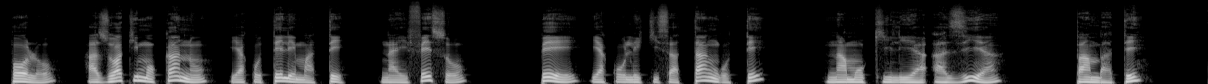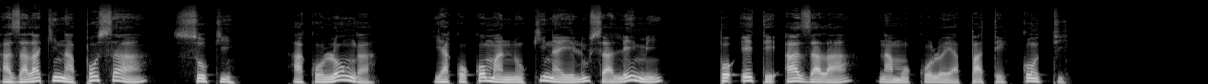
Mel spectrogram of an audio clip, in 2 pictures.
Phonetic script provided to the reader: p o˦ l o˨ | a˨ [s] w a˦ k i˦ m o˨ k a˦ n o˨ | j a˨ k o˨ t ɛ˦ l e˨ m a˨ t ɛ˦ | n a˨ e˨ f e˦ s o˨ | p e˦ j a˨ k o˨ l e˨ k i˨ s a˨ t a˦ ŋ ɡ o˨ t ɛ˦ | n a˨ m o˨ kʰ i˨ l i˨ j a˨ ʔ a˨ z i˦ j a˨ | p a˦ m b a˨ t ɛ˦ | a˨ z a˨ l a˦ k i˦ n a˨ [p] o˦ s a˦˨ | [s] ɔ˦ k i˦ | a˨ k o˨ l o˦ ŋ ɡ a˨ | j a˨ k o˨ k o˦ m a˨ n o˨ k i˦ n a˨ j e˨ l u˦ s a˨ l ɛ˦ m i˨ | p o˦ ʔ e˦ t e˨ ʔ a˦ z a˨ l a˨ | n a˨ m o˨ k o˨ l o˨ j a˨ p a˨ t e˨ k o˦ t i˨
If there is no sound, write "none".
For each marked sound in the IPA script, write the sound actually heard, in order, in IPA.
z, p, s

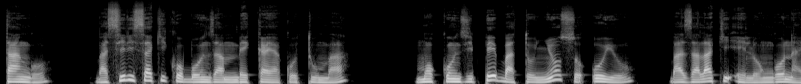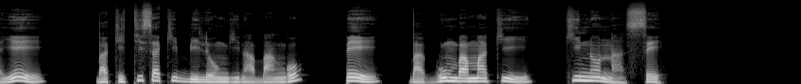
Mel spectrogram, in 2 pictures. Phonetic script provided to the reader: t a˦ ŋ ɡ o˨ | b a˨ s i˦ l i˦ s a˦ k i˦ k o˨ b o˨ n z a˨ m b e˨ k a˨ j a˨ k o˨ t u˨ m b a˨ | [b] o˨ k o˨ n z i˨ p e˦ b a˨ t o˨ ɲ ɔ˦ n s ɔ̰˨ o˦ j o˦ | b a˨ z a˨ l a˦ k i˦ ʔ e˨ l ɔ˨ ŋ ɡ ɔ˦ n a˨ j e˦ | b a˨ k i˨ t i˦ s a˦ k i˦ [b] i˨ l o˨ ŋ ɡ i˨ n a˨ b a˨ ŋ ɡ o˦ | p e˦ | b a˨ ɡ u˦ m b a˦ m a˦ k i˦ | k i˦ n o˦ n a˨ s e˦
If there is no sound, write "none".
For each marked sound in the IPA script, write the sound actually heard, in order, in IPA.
m, b

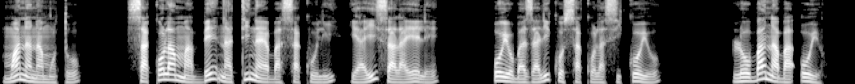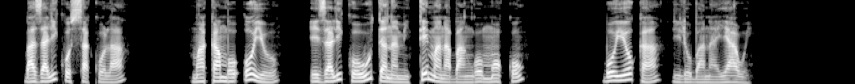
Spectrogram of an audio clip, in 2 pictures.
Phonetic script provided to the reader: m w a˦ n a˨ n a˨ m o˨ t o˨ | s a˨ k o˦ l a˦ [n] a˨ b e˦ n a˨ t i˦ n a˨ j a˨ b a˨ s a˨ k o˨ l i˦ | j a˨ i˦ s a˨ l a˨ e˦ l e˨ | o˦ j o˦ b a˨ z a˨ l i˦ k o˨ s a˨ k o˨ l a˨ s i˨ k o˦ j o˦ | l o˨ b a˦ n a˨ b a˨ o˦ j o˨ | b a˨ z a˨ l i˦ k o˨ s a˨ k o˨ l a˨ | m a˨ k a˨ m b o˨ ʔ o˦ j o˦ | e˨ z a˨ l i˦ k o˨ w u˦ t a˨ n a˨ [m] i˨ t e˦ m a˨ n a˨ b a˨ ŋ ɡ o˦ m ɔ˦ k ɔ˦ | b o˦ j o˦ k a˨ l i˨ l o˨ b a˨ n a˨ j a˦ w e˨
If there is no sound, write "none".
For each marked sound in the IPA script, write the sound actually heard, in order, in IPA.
m, m

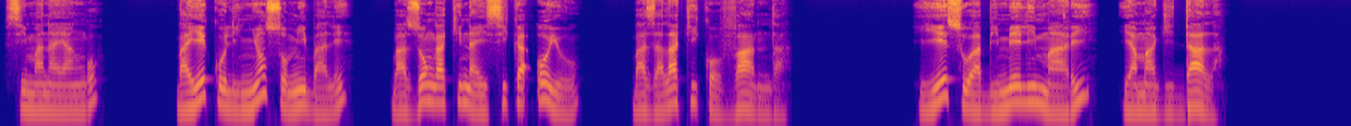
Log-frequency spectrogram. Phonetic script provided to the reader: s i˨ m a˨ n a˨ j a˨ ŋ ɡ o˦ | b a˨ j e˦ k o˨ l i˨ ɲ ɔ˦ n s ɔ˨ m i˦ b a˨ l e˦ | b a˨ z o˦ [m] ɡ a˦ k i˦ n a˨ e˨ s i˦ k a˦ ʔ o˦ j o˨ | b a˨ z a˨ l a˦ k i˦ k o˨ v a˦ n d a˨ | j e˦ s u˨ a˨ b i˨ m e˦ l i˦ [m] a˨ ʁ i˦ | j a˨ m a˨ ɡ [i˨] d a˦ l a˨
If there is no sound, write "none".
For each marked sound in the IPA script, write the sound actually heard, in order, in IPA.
ŋ, m, i˨

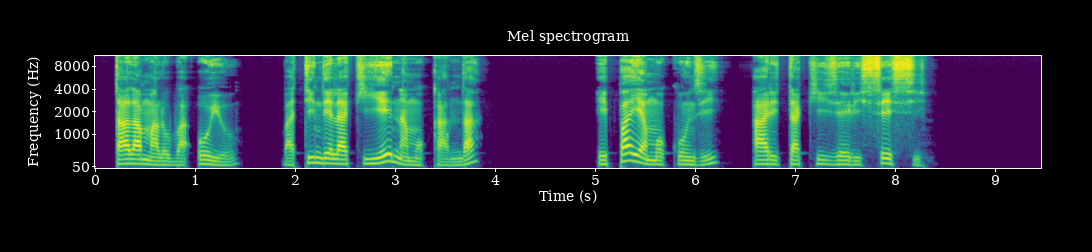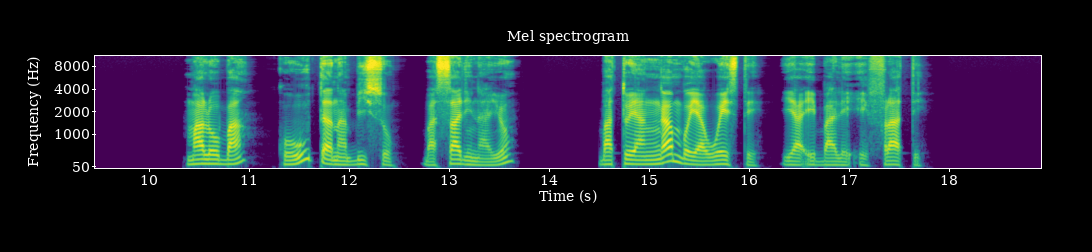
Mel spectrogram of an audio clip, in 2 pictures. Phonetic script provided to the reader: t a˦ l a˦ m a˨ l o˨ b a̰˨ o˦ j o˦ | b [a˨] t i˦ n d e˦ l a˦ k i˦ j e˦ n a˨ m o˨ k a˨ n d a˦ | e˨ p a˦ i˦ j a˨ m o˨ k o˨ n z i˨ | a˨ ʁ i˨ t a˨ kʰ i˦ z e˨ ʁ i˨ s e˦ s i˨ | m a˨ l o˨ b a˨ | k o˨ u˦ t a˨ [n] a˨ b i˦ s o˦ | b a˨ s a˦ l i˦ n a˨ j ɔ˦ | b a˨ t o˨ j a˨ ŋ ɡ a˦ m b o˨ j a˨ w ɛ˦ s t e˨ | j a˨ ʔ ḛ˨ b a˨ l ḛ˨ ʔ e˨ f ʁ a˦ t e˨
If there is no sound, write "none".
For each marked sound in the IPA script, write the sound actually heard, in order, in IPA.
a˨, n

